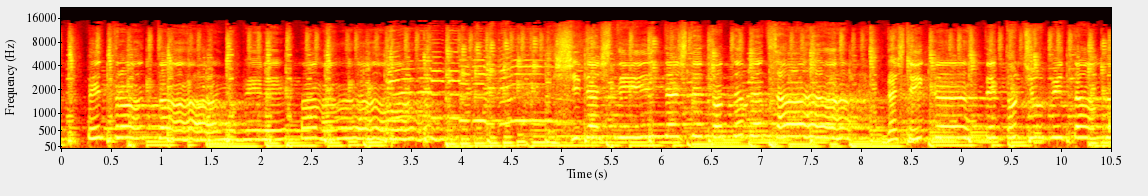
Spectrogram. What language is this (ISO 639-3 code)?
ron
